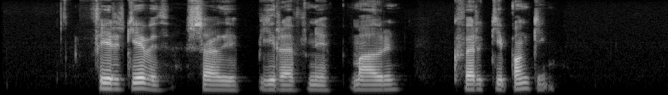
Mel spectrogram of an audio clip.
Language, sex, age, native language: Icelandic, male, 20-29, Icelandic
